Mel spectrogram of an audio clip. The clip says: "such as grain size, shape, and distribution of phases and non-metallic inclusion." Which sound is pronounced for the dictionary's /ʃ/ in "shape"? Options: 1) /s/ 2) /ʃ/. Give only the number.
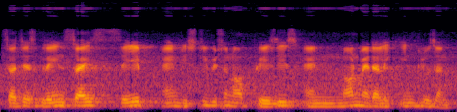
1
